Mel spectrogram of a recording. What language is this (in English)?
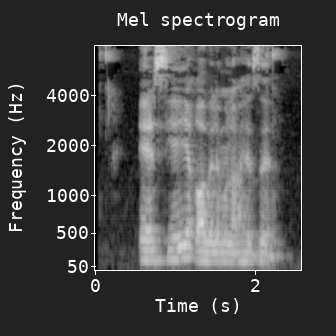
Persian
